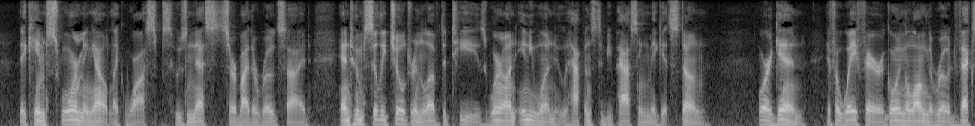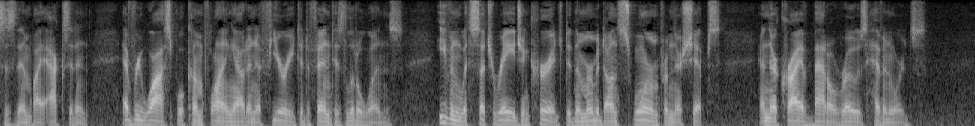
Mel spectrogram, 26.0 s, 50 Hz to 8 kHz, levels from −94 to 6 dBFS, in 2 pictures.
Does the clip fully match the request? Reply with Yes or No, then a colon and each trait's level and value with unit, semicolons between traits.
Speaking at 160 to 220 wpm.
Yes: average, 175 wpm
